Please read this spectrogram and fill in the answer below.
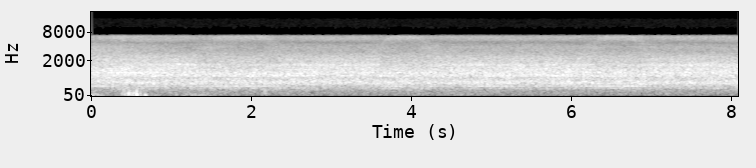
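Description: Steady hiss with a faint, steady tone, as the laser engraver's motorised Z table is driven slowly upward to bring it into focus. There is a small knock about half a second in.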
